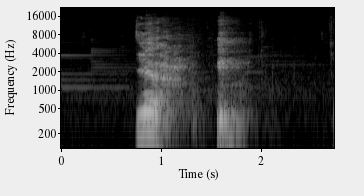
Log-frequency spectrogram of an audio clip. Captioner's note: clears throat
